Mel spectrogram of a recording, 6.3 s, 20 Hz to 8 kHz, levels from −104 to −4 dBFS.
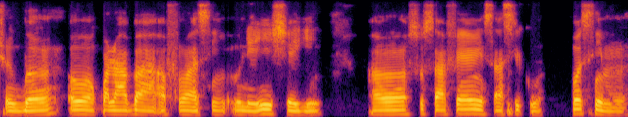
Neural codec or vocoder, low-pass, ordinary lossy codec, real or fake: none; 7.2 kHz; Opus, 32 kbps; real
